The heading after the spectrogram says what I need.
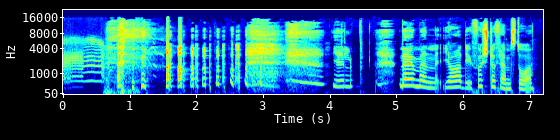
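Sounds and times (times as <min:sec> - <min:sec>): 
cat meowing and yowling: 0:00.0 - 0:00.7
speech: 0:00.6 - 0:01.9, 0:05.1 - 0:07.2
laughter: 0:00.6 - 0:03.2.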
